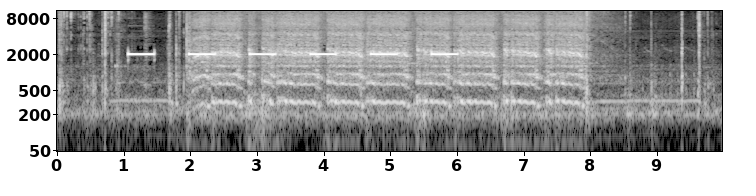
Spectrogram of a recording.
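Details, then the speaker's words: Honda Accord V6, first start after the engine was reinstalled following rear main seal and oil seal replacement. The starter churns steadily about once a second for six seconds and never catches. Owner suspects a weak battery or insufficient fuel pressure. Cranks but will not start; it started on a later try. "kind of seems like the battery isn't strong enough or for some reason it's not built in sufficient for pressure"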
